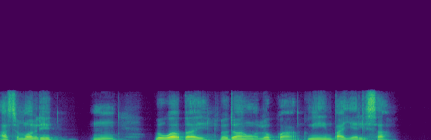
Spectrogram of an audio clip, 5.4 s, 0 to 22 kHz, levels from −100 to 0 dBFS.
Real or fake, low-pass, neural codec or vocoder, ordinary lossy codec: fake; none; codec, 16 kHz, 0.8 kbps, ZipCodec; none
